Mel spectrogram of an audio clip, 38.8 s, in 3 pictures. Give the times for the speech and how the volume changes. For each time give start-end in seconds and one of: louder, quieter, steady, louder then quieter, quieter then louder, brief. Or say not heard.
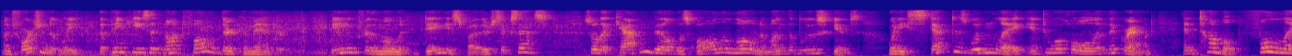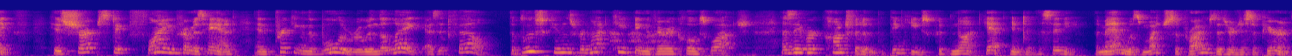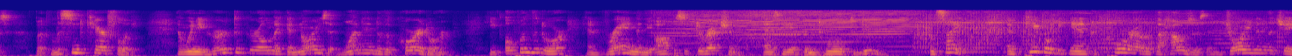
0.0-38.7 steady.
